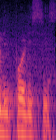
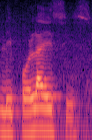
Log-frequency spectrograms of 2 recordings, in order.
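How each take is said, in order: First: Lipolysis with a short i, not "lie"; second variant of lipolysis, short-i sound; alternative pronunciation. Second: Lipolysis said as lipo-LYE-sis; first variant of lipolysis, lipo-LYE-sis; alternative pronunciation. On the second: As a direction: say "lipolysis" with a long "lie" in it. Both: Shown as a demonstration. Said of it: "depending on the pronunciation".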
